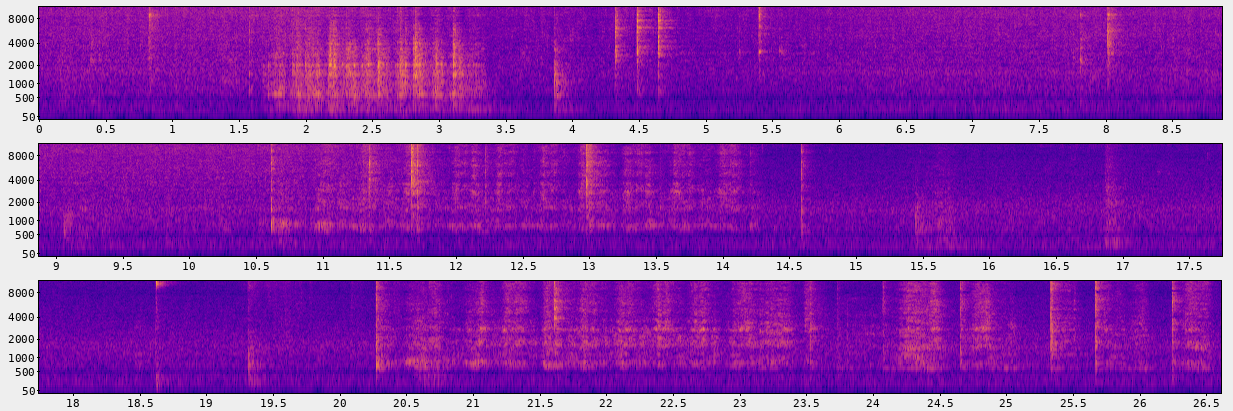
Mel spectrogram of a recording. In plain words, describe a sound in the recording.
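Sauce bubbles and sizzles in a hot pan.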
